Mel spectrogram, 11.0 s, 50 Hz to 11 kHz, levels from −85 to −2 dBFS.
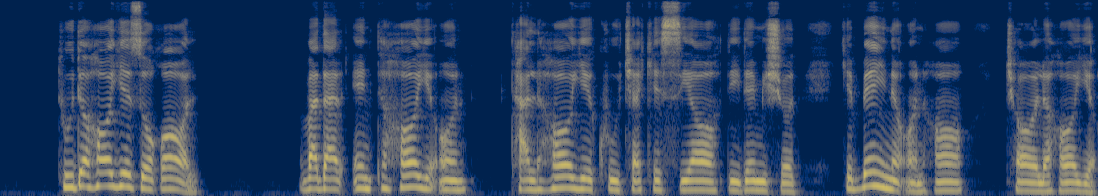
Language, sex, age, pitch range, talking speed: Persian, female, 50-69, 130-195 Hz, 95 wpm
